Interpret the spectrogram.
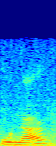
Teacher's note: vokal belakang sempit atau tinggi u, seperti ular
